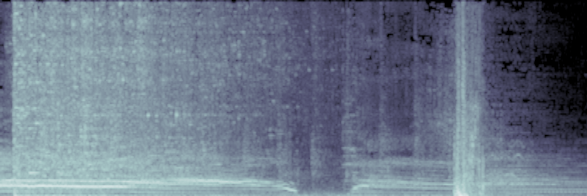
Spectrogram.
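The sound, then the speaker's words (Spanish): The glass of a closed window shatters loudly as a man's body crashes through it, with bright ringing fragments tinkling and sliding down in pitch, then a second sharp crash as more pieces break and scatter near the end. “Rompiendo el vidrio, su cuerpo voló tres pisos, estrellándose contra el frío concreto de la calle donde quedó inmóvil, como muerto, mientras la gente lo contemplaba horrorizada.”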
